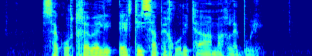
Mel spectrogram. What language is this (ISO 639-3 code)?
kat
